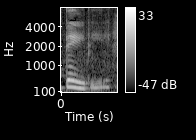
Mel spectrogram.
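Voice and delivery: usual speaking voice

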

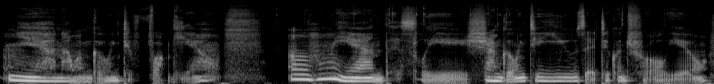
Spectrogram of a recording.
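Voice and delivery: ordinary delivery

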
